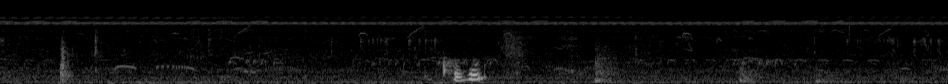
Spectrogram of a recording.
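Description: Steady high-pitched chorus of crickets, with faint small chirps over it and one short pitched call, like a voice or a hen, about halfway through.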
